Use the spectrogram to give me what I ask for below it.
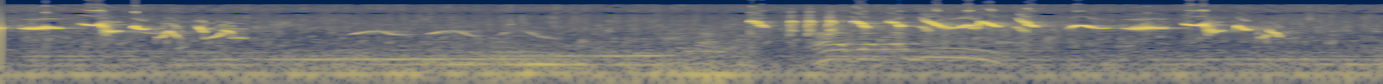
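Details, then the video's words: Fighting oriental magpie-robin, whose loud chirps and whistles give way to a few soft slurred notes, then burst into a rapid run of sharp high whistles. A faint low hum runs underneath. "suara kacer petarung bongkar isian gacor"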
